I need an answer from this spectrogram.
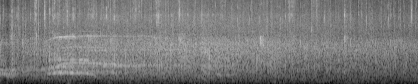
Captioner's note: applause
